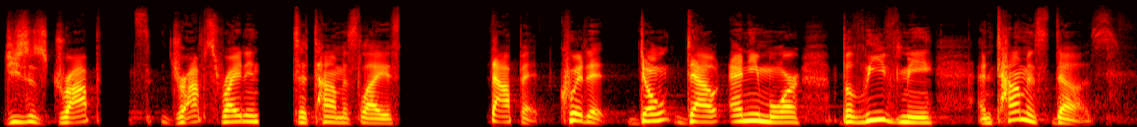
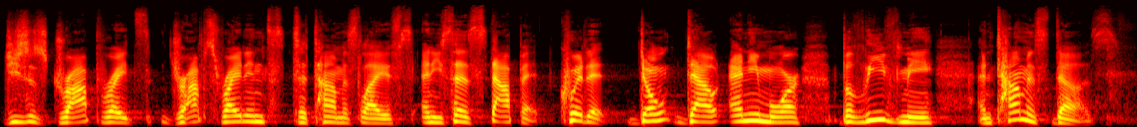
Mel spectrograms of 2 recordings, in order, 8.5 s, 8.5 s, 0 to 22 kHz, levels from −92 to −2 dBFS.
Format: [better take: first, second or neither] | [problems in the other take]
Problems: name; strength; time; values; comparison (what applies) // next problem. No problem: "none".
second | audio cutting out; at 1 s, at 2 s and at 3 s for 0.5 s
